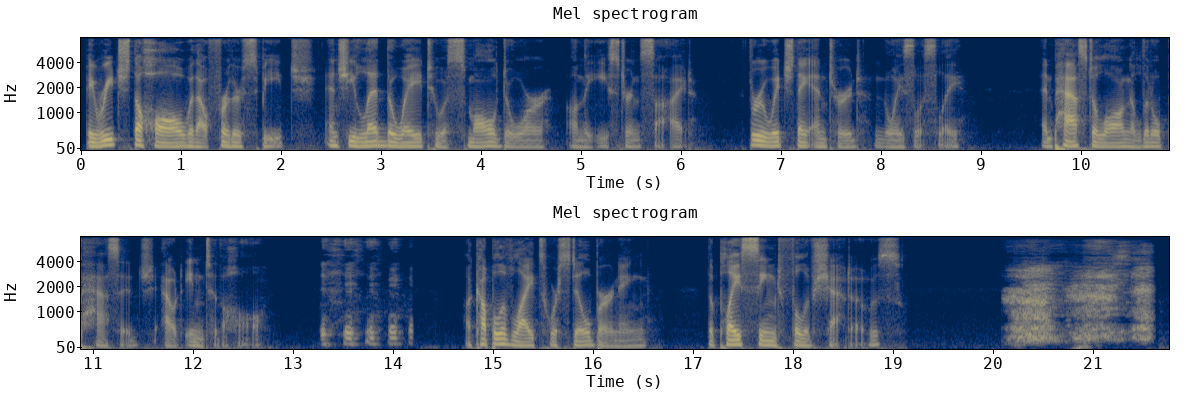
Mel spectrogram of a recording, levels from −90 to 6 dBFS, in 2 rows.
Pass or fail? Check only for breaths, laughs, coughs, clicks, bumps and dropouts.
fail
